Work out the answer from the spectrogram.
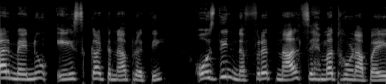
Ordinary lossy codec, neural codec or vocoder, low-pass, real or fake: none; vocoder, 48 kHz, 128 mel bands, Vocos; none; fake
